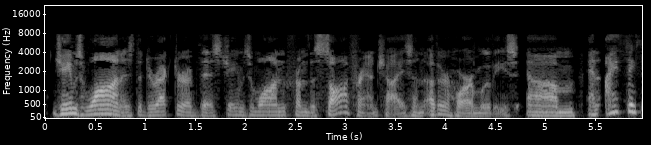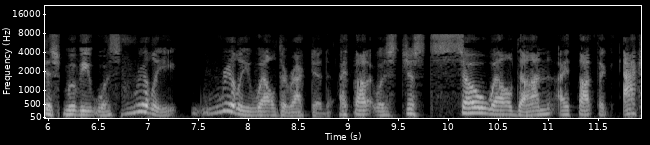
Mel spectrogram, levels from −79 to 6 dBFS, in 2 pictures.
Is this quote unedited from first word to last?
no; 2 cuts; at 5.4 s, 6.7 s

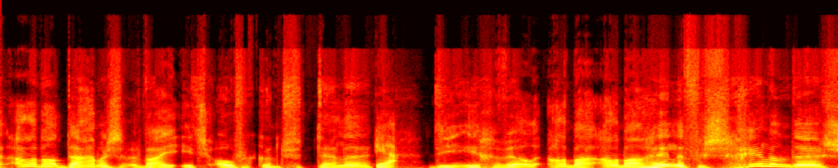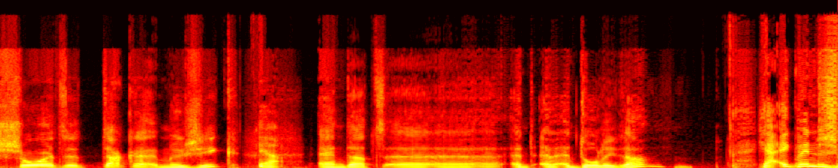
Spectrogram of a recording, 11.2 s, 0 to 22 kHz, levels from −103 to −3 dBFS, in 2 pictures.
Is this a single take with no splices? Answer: yes; 0 cuts

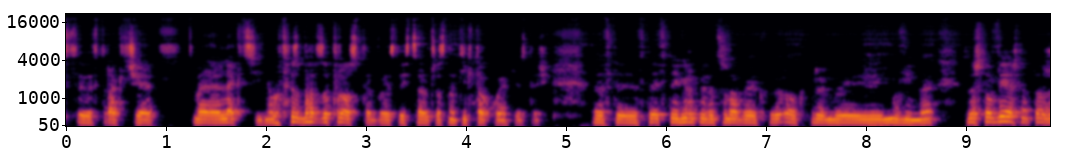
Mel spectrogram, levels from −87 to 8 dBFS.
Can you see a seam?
no; 0 cuts

